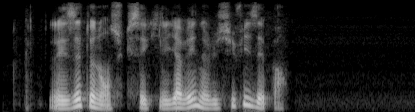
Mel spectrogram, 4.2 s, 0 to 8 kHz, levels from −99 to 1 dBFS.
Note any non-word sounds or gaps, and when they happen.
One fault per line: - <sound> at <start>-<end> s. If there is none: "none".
none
